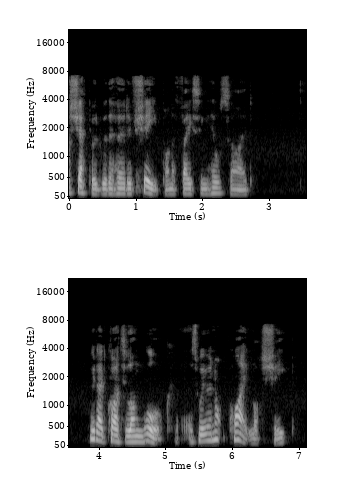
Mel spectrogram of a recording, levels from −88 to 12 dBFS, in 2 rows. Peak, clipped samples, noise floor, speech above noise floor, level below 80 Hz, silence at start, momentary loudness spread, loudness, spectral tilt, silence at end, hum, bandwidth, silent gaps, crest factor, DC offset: -4 dBFS; under 0.1%; -73 dBFS; 49 dB; -78 dBFS; 0 s; 13 LU; -24 LUFS; -5.5 dB/octave; 0.3 s; none; 7.4 kHz; none; 20 dB; under 0.1%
